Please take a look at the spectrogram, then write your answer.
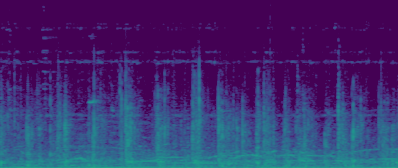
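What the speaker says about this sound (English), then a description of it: "We have some Clydesdale horses now." Hooves of Clydesdale horses clip-clop on the street during the Prince Albert Exhibition parade, a quick, steady run of taps heard against busy outdoor crowd noise.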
